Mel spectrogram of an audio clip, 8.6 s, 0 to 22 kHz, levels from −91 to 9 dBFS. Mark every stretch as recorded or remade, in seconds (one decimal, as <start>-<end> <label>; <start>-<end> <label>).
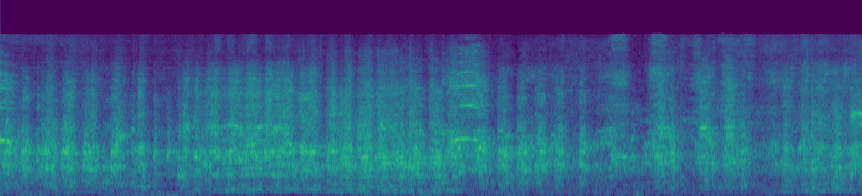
0.0-0.7 recorded; 0.7-4.0 remade; 4.0-7.6 recorded; 7.6-8.6 remade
